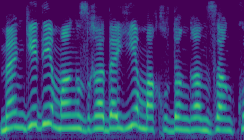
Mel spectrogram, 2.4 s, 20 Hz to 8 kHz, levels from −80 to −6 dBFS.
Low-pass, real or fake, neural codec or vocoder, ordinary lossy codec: none; real; none; none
